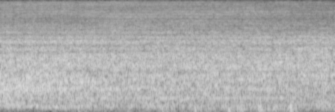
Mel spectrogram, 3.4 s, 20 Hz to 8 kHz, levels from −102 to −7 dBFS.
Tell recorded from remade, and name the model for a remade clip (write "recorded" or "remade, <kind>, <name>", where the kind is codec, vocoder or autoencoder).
recorded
